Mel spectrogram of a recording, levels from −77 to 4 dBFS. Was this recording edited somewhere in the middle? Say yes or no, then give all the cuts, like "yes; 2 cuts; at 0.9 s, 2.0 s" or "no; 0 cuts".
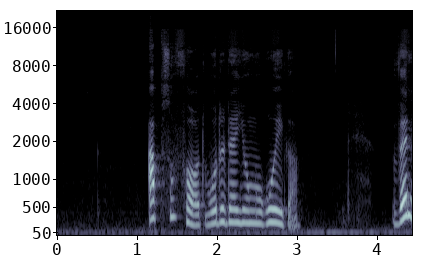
no; 0 cuts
